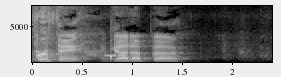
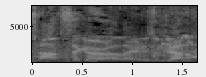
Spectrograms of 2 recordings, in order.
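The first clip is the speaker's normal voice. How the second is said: announcer; 20 dB quieter than usual. Real, not acted. Announcer introducing comic.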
